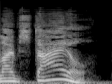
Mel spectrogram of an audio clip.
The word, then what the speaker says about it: lifestyle: 好， lifestyle 不要念成 lifestyle， lifestyle 重音在第一个音节， style 因为有 L 结尾，所以舌尖要抵上来，像发出欧洲的 O 的音 style。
